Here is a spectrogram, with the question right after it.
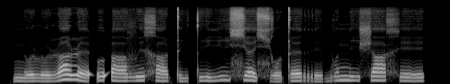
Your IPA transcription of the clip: n ʊ˨ ɭ ʊ˨ ɭ a˦ ɭ ɛ˨ ʔ ʊ˦ ʔ a˧ v ɪ˦ x a˧ ʈ i˨ t̪ i˧ j i˦ ɕ ɛ˦˨ ɕ o˨ ʈ ɛ˧ r ɪ˨ b ʊ˦ n i˦˨ ʃ a˦ x e˧

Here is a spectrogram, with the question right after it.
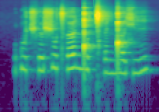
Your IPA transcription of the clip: ɓ u t͡ʃʰ ʏ ʃ u tʰ ɜ ŋ͡ǃ u ǀʰ ɛ ŋ͡ǃ ɜ ɕ i

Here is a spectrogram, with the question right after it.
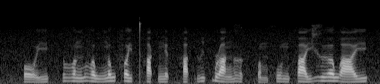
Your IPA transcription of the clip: h o˨˩˨ j | v ə˨˩˦ ŋ v ə˨˩ w ŋ ə˧ w f ə˨˩˦ j t̪ʰ a˨˩ k̚ ŋ e˨˩ p̚ h a˨˩ t̚ v i˦˥ p̚ ɹ a˨˩˦ ŋ ɣ ə˨˩ k̚ f ə˨˩˨ m x u˨˩ n f a˨˩˦ j ɣ ɨ˧ ə̯ w a˧˥ j

